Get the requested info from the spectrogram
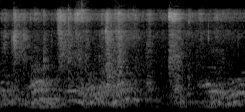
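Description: Faint cooing of a bird, over the light scratch of a marker writing on a whiteboard.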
